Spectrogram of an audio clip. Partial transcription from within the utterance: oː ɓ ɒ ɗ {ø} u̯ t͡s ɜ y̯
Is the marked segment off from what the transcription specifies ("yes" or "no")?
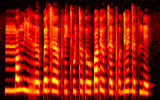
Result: no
